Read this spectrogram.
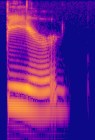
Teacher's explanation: you do have to put your tongue in the d position but don't release it just hold it there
